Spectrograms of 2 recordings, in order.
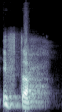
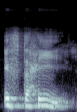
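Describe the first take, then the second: First: "Iftah" loud and short with a firm stop; slightly hard command. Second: "Iftahi" higher, ending on a long open "ee"; slightly softer command. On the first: Teacher shows ordering a man, firm hard command. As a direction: order "Iftah" a bit hard, ending abruptly. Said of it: "dia bunyi keras sikit". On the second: Teacher shows ordering a woman, gentler drawn-out command. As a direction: ease "Iftahi" out with a lengthened final vowel. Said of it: "Lembut sikit". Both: Shown as a demonstration.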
